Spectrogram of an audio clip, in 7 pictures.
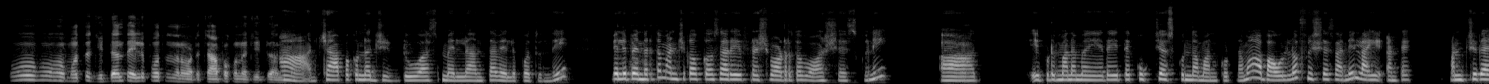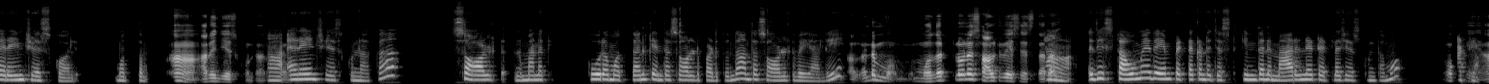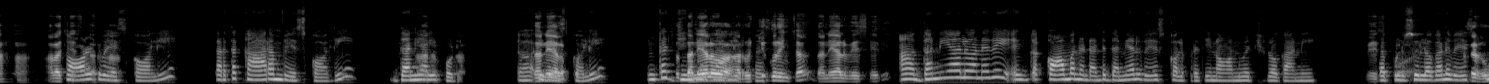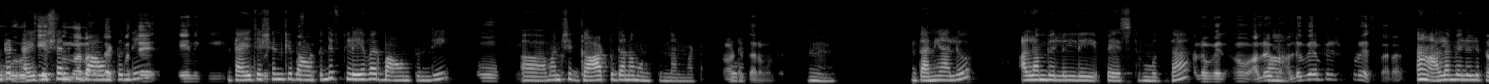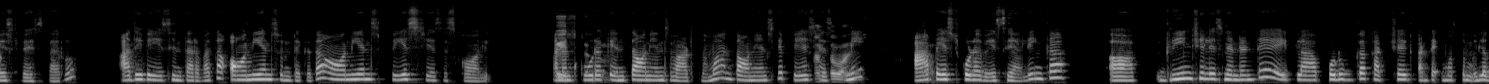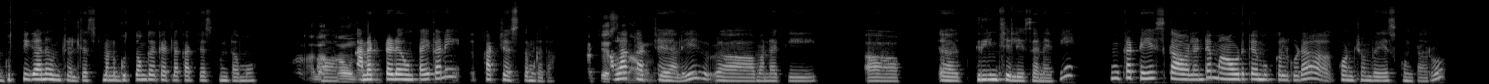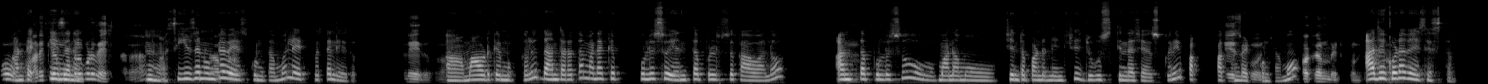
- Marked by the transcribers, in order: in English: "స్మెల్"; in English: "ఫ్రెష్ వాటర్‌తో వాష్"; in English: "కుక్"; in English: "బౌల్‌లో ఫిషెస్"; in English: "లై"; in English: "అరేంజ్"; in English: "అరేంజ్"; in English: "అరేంజ్"; in English: "సాల్ట్"; in English: "సాల్ట్"; in English: "సాల్ట్"; in English: "సాల్ట్"; in English: "స్టవ్"; in English: "జస్ట్"; in English: "మ్యారినేట్"; in English: "సాల్ట్"; in English: "సో"; in English: "జింజర్ గార్లిక్ పేస్"; in English: "కామన్"; in English: "నాన్‌వెజ్‌లో"; in English: "డైజెషన్‌కి"; in English: "డైజెషన్‌కి"; in English: "ఫ్లేవర్"; in English: "పేస్ట్"; in English: "పేస్ట్"; other noise; in English: "పేస్ట్"; in English: "ఆనియన్స్"; in English: "ఆనియన్స్ పేస్ట్"; in English: "పేస్ట్"; in English: "ఆనియన్స్"; in English: "ఆనియన్స్‌ని పేస్ట్"; in English: "పేస్ట్"; in English: "గ్రీన్ చిల్లీస్‌ని"; in English: "కట్"; in English: "జస్ట్"; in English: "కట్"; in English: "కట్"; in English: "కట్"; in English: "కట్"; in English: "గ్రీన్ చిల్లీస్"; in English: "టేస్ట్"; in English: "సీజన్"; in English: "సీజన్"; in English: "జ్యూస్"
- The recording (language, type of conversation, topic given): Telugu, podcast, మీ కుటుంబంలో తరతరాలుగా కొనసాగుతున్న ఒక సంప్రదాయ వంటకం గురించి చెప్పగలరా?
